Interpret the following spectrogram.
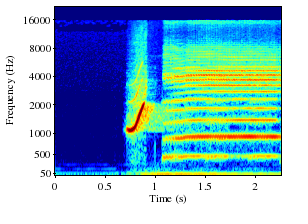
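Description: Silence, then about three-quarters of a second in a short, quick rising whistle used as a comic sound effect, followed straight away by background music coming in on a held chord.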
